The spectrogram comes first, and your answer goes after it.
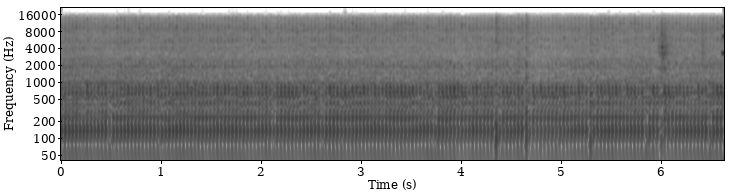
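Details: Murray RER riding mower after new blade, new drive belt, steering alignment and blade brake adjustment; expected to smoke on startup. Steady, even small-engine drone with a regular firing beat and no wobble or rattle; normal running.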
